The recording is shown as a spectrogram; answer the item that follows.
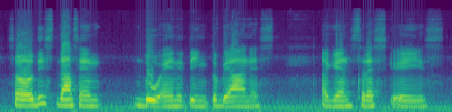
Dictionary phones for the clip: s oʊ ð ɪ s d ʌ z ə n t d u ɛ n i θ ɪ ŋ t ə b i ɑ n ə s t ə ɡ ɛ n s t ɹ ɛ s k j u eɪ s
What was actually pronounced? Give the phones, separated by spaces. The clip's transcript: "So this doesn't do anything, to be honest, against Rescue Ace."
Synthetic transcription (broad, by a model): s oʊ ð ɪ s d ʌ s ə n t d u ɛ n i t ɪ ŋ t ə b i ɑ n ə s t ə ɡ ɛ n s t ɹ ɛ s k j u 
